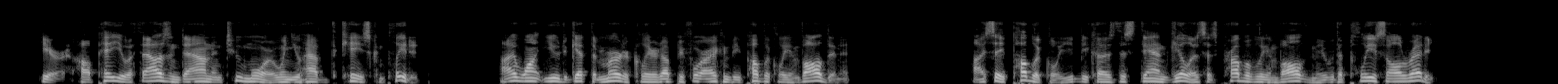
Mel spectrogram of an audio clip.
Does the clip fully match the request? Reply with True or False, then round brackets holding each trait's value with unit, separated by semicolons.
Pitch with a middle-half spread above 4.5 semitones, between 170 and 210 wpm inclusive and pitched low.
True (5.0 semitones; 185 wpm; 130 Hz)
